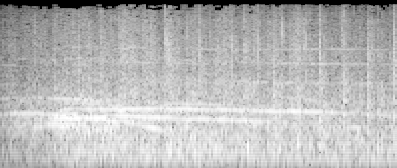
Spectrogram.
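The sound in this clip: Crowd cheering and screaming to welcome guests at a public event in Kaohsiung, a loud sustained roar that starts after a brief quieter moment, with a shrill whistle-like tone threaded through the noise.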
